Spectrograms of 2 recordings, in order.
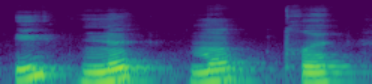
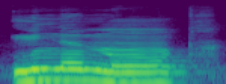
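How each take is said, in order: First: "Une montre" as "u", "ne", "mon", "tre"; syllable by syllable. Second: Said in the usual way. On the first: Shown as a demonstration. Teacher sounding out words to read, "Une montre" in separate syllables. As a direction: sound the final e's in a split "Une montre". Reading drill, split then blended.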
